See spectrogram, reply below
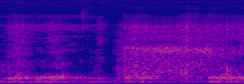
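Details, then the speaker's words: Dog with a recurring cough that went away on medicine and then came back: rough, harsh bursts of coughing in two spells in a small room. "hey there goes like it as you can hear my dog has a cough and we'll take her like we're taking for the vet"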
